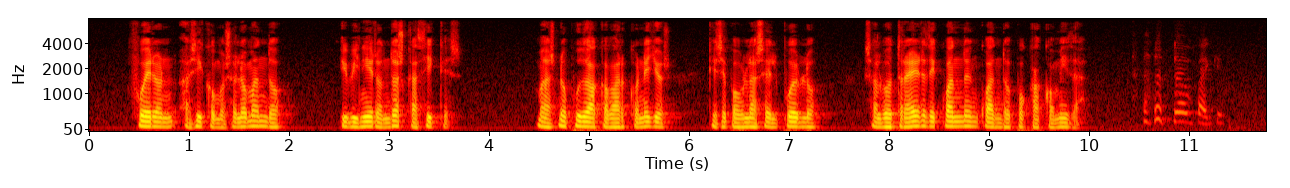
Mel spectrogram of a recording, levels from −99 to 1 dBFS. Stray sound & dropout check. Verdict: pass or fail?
fail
